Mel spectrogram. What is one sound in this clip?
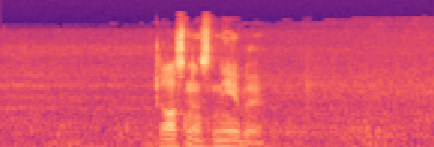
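A young man speaks briefly with animation into a microphone.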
